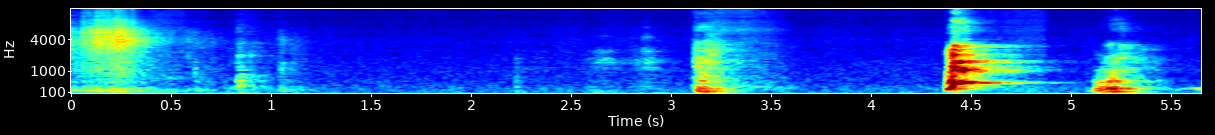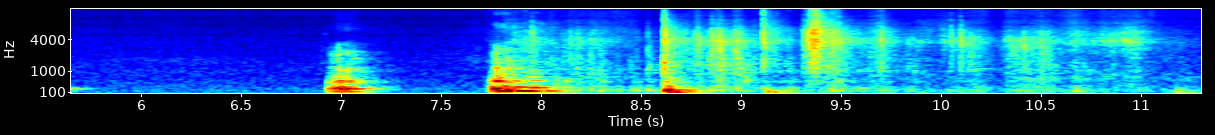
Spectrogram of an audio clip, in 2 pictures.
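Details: A male Cocker Spaniel, seeing himself in a mirror, gives single sharp barks spaced a second or two apart, ending in a burst of rapid barking.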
